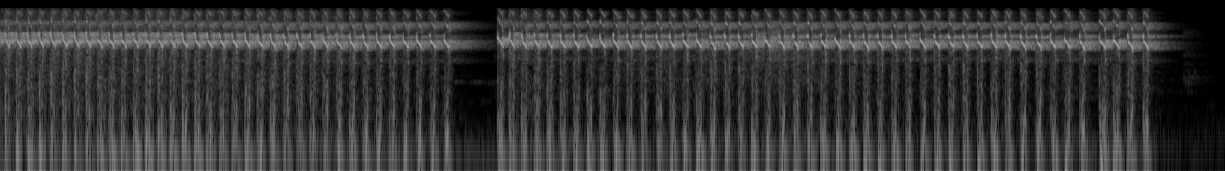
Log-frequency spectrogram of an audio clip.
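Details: Loud, rapid, high-pitched rolling trill of a cililin, a training recording for white-rumped shamas, with a short break near three seconds and dry ticking pulses beneath the trill.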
